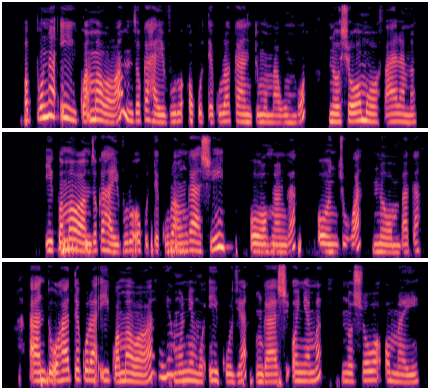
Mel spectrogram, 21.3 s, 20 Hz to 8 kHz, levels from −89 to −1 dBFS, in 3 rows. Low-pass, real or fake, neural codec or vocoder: 7.2 kHz; real; none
